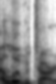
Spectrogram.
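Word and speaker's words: Ilúvatar: Yeah, he's in the race in a way that he is not in the race against how do you pronounce it again? Iluvatar? Oh yeah, Iluvatar, yeah.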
